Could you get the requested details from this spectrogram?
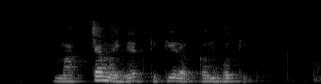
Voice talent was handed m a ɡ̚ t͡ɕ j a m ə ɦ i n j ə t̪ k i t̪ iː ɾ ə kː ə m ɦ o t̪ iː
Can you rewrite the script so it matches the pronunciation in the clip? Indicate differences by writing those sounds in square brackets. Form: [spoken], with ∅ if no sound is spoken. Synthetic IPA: m a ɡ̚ t͡ɕ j a m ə ɦ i n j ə t̪ k i t̪ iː ɾ ə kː ə m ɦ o t̪ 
